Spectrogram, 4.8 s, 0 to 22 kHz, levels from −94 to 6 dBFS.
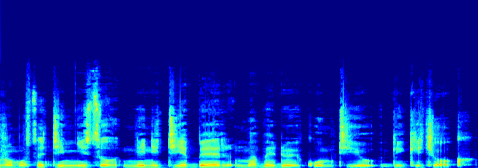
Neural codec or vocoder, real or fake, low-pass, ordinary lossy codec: none; real; 14.4 kHz; AAC, 48 kbps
